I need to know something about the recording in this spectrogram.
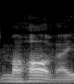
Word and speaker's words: Mojave: Oh, Mojave. Yeah, it's actually pronounced Mojave.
